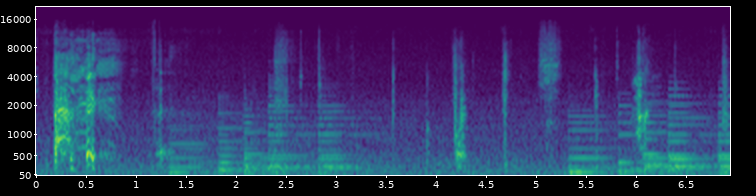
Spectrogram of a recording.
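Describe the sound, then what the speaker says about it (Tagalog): Several short, sharp coughs and throat clearings break out at intervals, close by, mixed with some light clatter and faint murmured voices. "medyo inuubo pa rin ako"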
